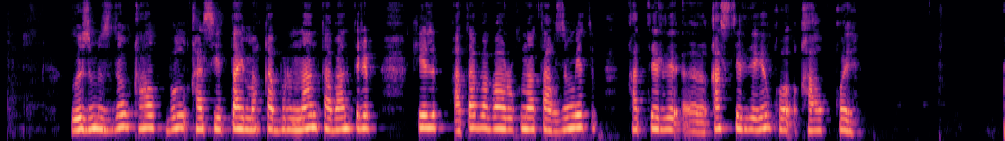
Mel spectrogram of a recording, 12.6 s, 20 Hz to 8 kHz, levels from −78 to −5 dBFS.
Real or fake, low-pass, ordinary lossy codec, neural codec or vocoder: real; none; none; none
